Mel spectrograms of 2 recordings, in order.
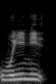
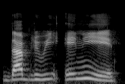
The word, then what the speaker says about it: Wine: Então, meu nome é Winnie, W-I-N-E. E era para ser escrito W-I-N-N-I-E, Winnie. Mas ele escreveu W-I-N-E e em inglês se lê wine, que significa vinho.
